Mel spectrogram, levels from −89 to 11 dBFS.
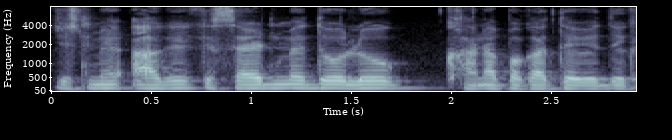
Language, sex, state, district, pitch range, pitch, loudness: Hindi, male, Uttar Pradesh, Lucknow, 115-125 Hz, 120 Hz, -17 LUFS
